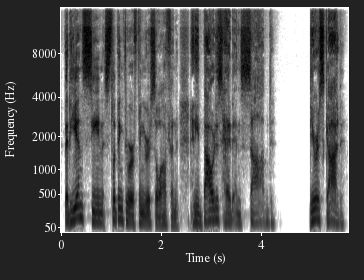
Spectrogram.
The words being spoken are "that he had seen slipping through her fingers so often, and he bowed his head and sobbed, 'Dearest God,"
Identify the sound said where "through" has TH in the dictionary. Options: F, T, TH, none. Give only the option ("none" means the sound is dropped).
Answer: TH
